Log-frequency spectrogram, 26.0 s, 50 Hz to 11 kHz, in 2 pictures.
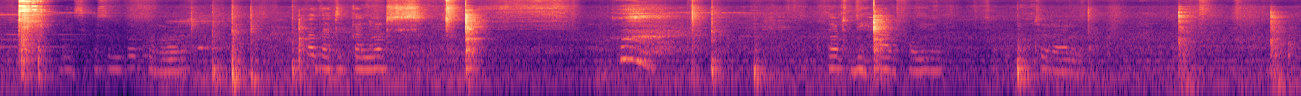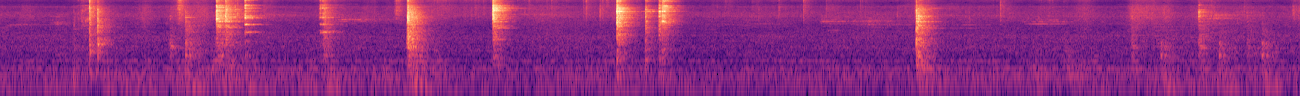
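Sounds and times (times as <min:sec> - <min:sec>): metal spoon clinking in frying pan: 0:00.1 - 0:00.6.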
